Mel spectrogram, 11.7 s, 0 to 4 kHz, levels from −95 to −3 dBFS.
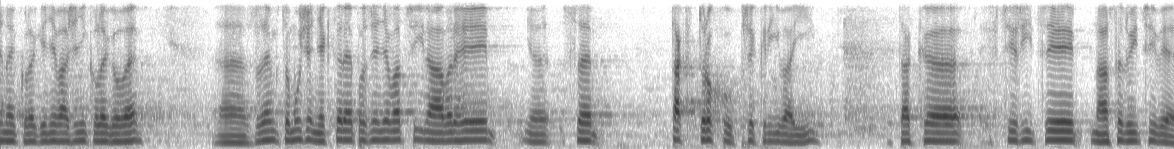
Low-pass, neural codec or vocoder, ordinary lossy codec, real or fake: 3.6 kHz; none; Opus, 24 kbps; real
